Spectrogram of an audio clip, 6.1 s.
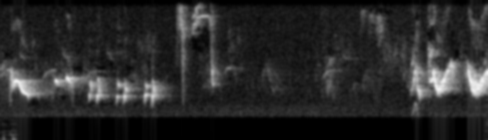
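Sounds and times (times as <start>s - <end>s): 
song thrush singing: 0.0s - 6.1s.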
